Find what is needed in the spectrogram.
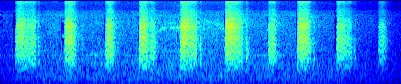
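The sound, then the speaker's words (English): Long-horned beetle stridulation: a steady, evenly spaced run of about ten dry, raspy squeaks, bright and scratchy, repeating without pause and heard alone. “That sound was... A long-horned beetle.”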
